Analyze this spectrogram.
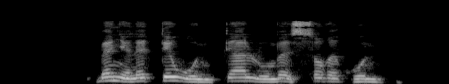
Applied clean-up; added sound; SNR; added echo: neural mask model Resemble Enhance denoiser.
